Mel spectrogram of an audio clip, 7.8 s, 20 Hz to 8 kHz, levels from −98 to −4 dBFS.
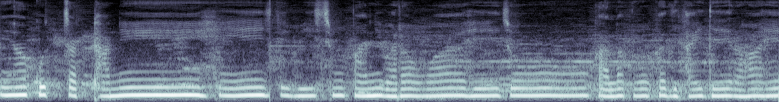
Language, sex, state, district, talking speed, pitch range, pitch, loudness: Hindi, female, Bihar, Bhagalpur, 145 wpm, 205-220 Hz, 210 Hz, -14 LUFS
